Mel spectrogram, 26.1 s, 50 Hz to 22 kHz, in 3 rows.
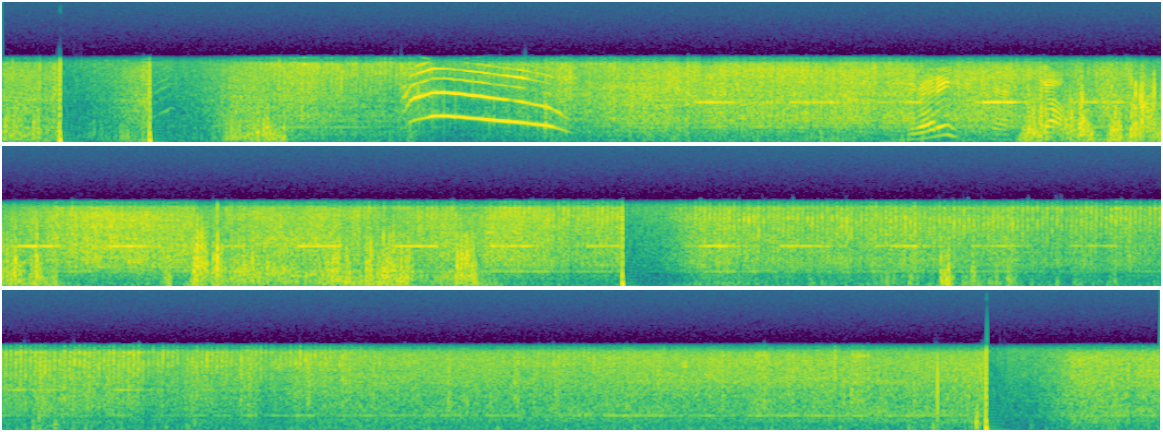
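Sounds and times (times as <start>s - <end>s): skis sliding over snow: 4.0s - 7.6s
faint electronic beeping: 5.2s - 9.8s.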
